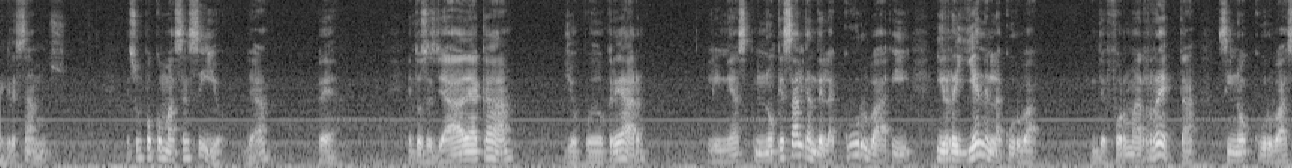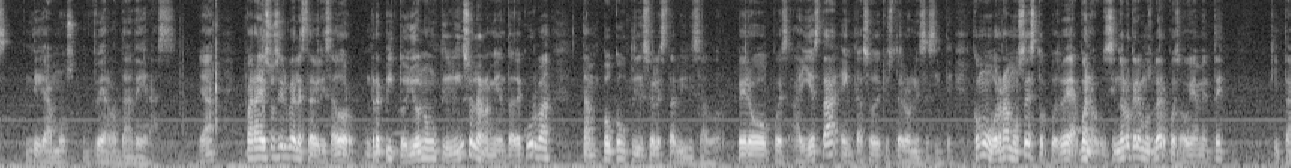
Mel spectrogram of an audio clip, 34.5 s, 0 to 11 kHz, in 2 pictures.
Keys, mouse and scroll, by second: 0.1 click, 1.2 click, 2.5-5.3 drag, 6.2-8.3 drag, 8.9-10.6 drag, 13.8-16.0 drag, 16.3-17.8 drag, 18.1-19.2 drag, 19.7 ctrl+middle click, 20.6 ctrl+middle click, 28.5 click, 32.4 click, 33.6 click.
